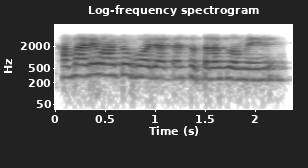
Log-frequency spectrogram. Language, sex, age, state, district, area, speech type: Urdu, female, 30-45, Uttar Pradesh, Lucknow, rural, conversation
